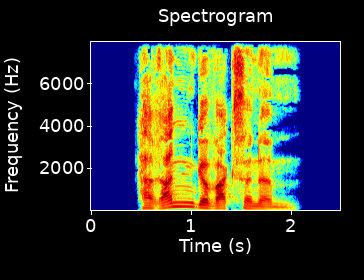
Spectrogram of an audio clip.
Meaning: strong dative masculine/neuter singular of herangewachsen
- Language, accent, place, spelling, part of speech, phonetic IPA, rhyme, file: German, Germany, Berlin, herangewachsenem, adjective, [hɛˈʁanɡəˌvaksənəm], -anɡəvaksənəm, De-herangewachsenem.ogg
